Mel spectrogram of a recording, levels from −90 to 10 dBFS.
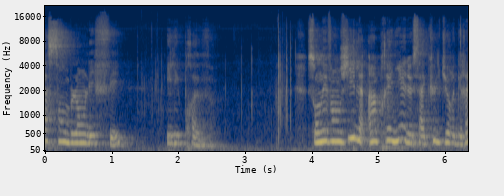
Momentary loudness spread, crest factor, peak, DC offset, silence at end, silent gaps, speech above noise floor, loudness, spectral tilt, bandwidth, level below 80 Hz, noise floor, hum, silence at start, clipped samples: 20 LU; 16 dB; -10 dBFS; under 0.1%; 0 s; none; 30 dB; -25 LUFS; -4.5 dB/octave; 16 kHz; -56 dBFS; -54 dBFS; none; 0 s; under 0.1%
